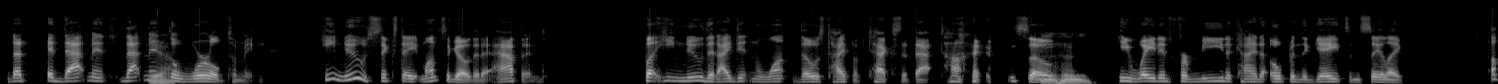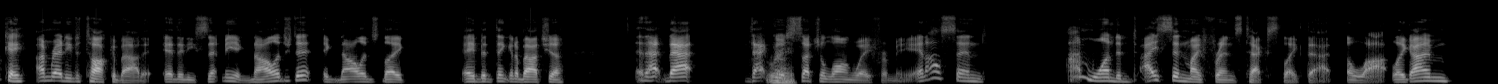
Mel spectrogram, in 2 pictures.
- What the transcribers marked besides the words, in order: distorted speech; static; laughing while speaking: "time"
- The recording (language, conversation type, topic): English, unstructured, How do you show someone you care in a relationship?
- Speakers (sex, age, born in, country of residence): male, 40-44, United States, United States; male, 45-49, United States, United States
